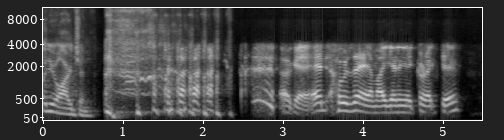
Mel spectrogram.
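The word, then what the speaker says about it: José: barn and and say but it's actually in spanish we just say jose so um but i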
